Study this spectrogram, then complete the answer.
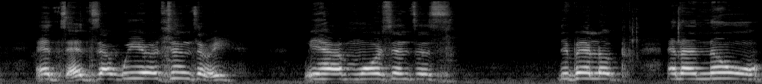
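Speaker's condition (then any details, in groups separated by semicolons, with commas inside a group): Cerebral palsy; present from birth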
